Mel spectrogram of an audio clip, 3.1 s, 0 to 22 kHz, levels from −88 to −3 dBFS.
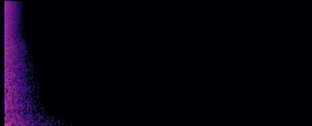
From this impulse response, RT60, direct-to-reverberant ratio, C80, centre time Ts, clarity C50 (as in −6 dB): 0.65 s, −4.5 dB, 9.5 dB, 30 ms, 5.5 dB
